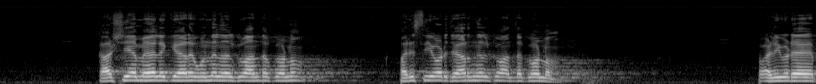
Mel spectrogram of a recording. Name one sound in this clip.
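An elderly man speaks slowly and solemnly into a microphone over loudspeakers, in a large echoing space.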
